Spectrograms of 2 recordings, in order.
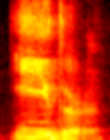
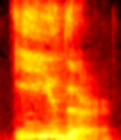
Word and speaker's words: either: প্রথম শব্দ either, either, either এটা হচ্ছে ব্রিটিশ উচ্চারণ এবং either এটা হচ্ছে আমেরিকান উচ্চারণ।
